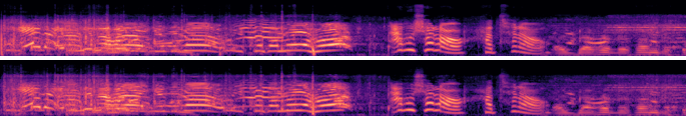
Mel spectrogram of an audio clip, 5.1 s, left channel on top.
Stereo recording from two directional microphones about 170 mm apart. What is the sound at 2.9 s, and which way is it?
Speech, 25° right (ahead or behind).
